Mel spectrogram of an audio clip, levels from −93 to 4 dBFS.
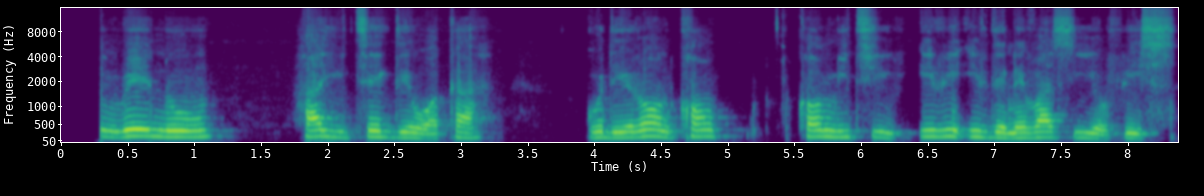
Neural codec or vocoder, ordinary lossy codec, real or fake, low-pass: none; Opus, 16 kbps; real; 14.4 kHz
